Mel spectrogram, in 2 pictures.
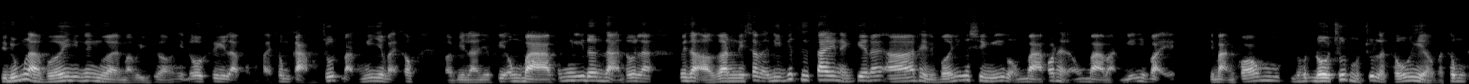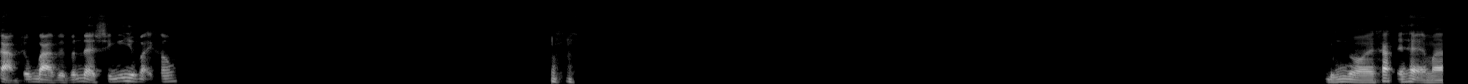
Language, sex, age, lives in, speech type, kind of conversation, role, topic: Vietnamese, male, 30-34, Vietnam, conversation, podcast, host, Làm gì khi ngôn ngữ yêu thương của bạn khác với người lớn tuổi trong gia đình?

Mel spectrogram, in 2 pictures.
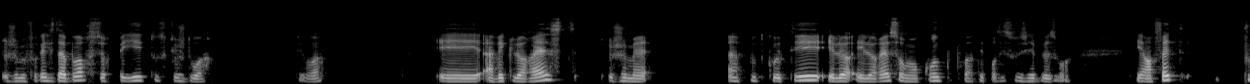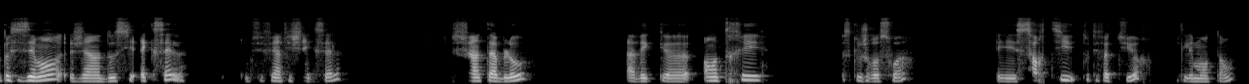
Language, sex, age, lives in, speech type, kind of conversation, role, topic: French, female, 40-44, United States, conversation, unstructured, none, Comment économises-tu de l’argent au quotidien ?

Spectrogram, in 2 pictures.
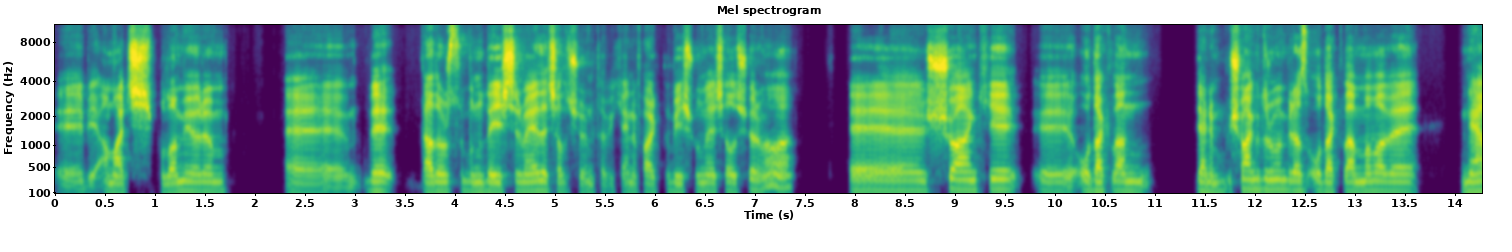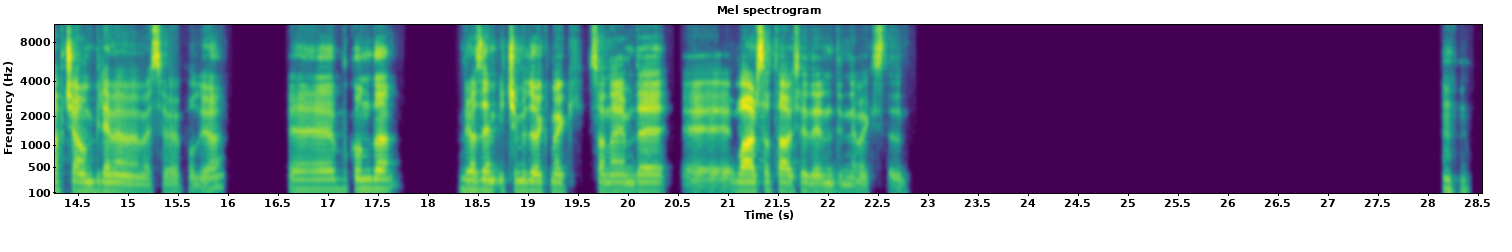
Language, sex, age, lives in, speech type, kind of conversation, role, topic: Turkish, male, 30-34, Bulgaria, conversation, advice, user, Günlük işimde daha fazla anlam ve amaç nasıl bulabilirim?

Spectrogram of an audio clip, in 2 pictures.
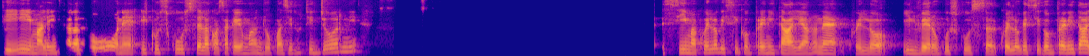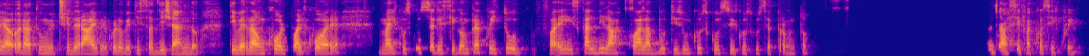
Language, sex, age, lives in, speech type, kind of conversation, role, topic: Italian, female, 25-29, Italy, conversation, unstructured, none, Qual è il ricordo più bello legato al cibo della tua infanzia?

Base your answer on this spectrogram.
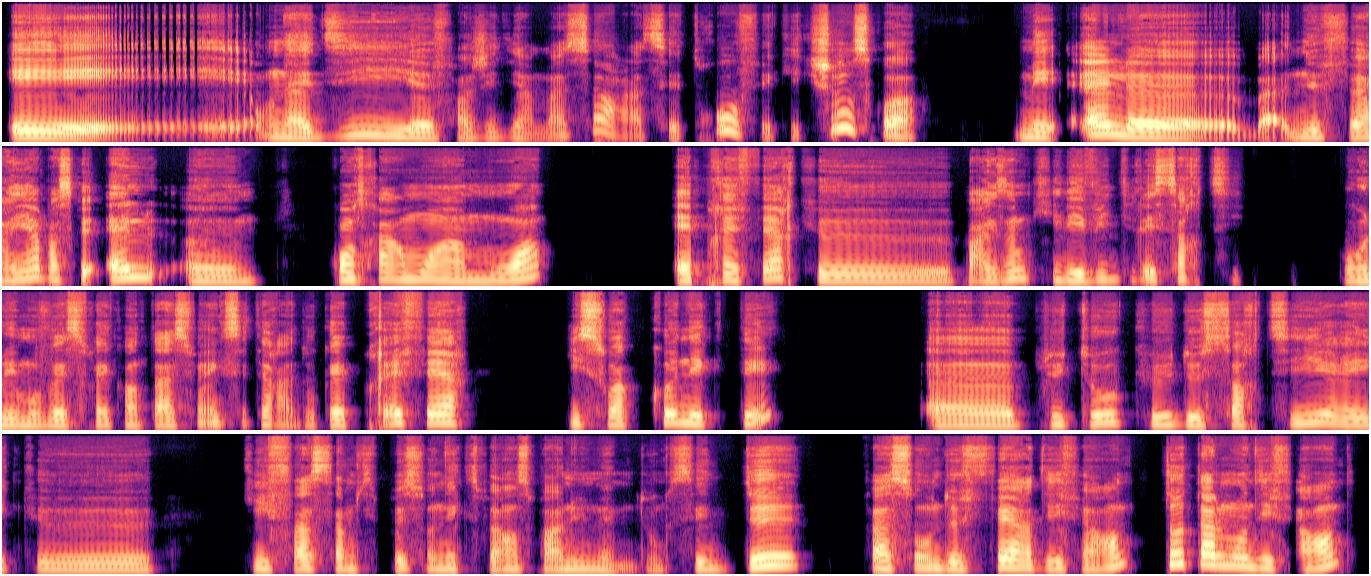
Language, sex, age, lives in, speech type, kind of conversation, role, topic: French, female, 35-39, France, conversation, podcast, guest, Comment abordes-tu la question des écrans avec les enfants ?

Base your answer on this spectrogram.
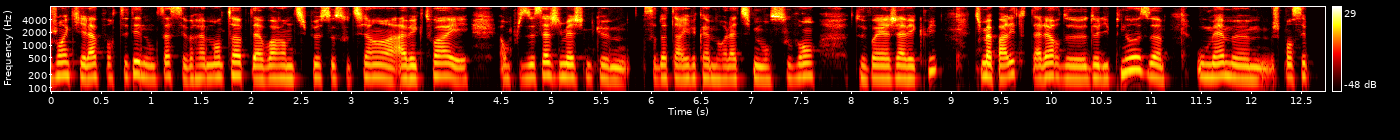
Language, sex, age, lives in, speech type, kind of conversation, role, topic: French, female, 25-29, France, conversation, advice, advisor, Comment gérer mon anxiété liée aux déplacements lorsque je voyage ou découvre de nouveaux endroits ?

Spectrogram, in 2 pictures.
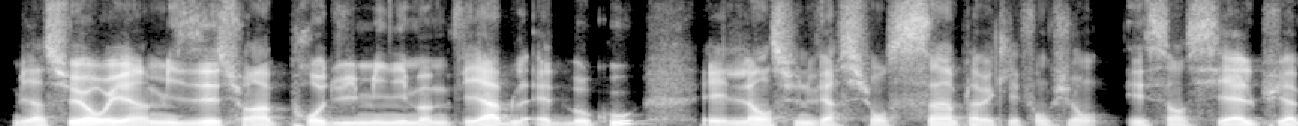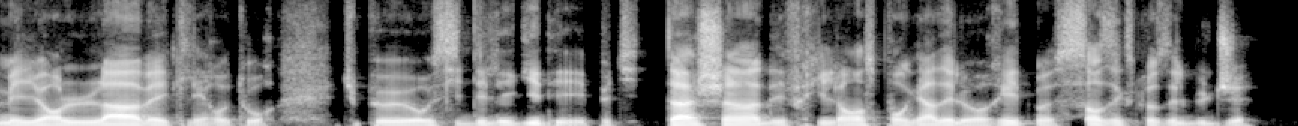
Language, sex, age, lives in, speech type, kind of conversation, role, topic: French, male, 30-34, France, read, expert-assistant, expert, Comment faire avancer un projet d’entreprise quand on manque de temps et de moyens ?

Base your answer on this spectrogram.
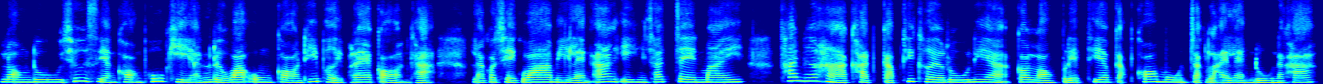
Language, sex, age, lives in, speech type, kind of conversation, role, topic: Thai, female, 40-44, Thailand, read, expert-assistant, expert, เวลาหาข้อมูลเรื่องความเหลื่อมล้ำทางสังคม เราจะรู้ได้ยังไงว่าแหล่งไหนน่าเชื่อถือบ้าง?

